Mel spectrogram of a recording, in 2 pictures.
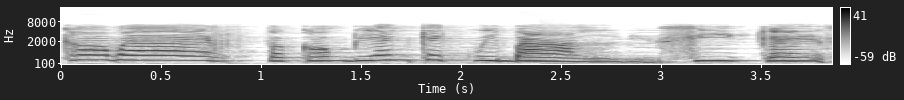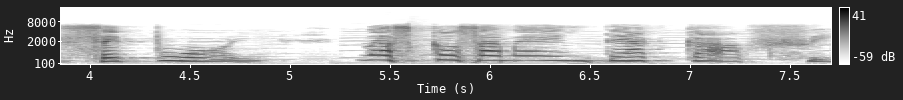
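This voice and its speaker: A put-on character voice moves at a very slow pace while faint music plays in the background. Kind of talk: comic devilish taunting. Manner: mocking, rough, gleeful.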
